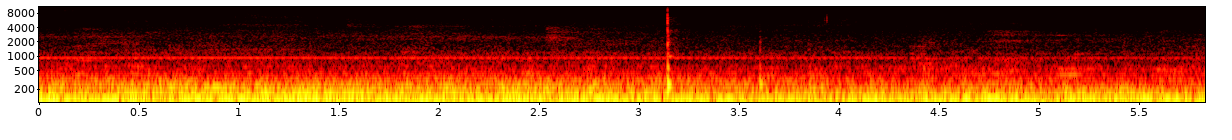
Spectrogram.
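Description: Steady low rumble of an ICRm passenger coach rolling along the track, heard from inside, with a faint steady whine. A single sharp click about three seconds in.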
